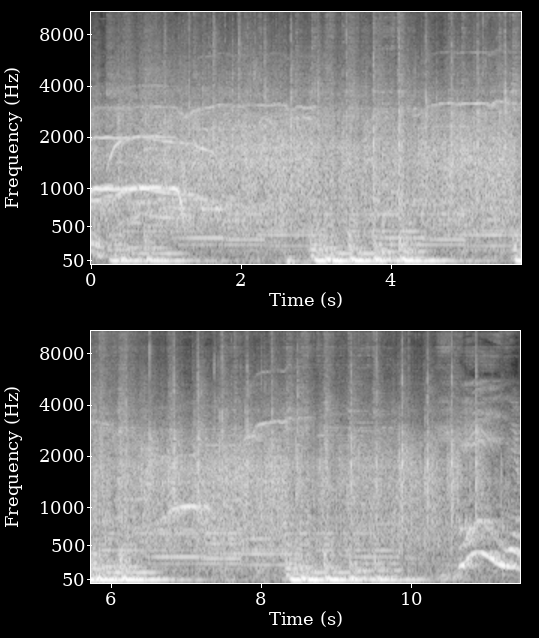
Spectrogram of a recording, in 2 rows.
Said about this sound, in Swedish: Med TV-succéer som Grotesco, På spåret och Guldbaggegalan bakom sig är hon här för att leda Gyllene hjulet 2019 ikväll. Ge henne en rungande applåd. Här kommer Emma Molin!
